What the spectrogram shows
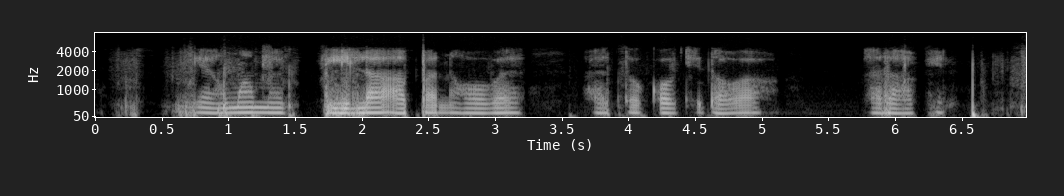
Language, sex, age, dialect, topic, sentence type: Magahi, female, 56-60, Central/Standard, agriculture, question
